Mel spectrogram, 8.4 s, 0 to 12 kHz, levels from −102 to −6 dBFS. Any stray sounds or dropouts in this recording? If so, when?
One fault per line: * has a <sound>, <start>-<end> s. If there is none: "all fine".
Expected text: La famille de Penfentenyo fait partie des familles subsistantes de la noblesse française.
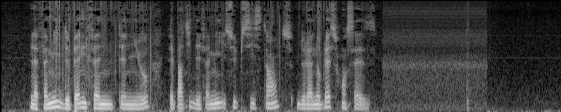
* has a thud, 7.0-7.2 s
